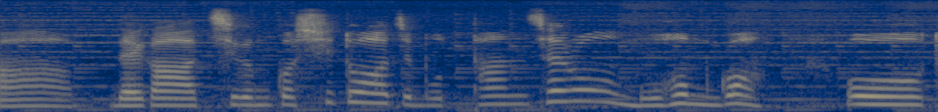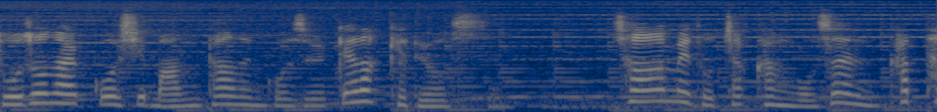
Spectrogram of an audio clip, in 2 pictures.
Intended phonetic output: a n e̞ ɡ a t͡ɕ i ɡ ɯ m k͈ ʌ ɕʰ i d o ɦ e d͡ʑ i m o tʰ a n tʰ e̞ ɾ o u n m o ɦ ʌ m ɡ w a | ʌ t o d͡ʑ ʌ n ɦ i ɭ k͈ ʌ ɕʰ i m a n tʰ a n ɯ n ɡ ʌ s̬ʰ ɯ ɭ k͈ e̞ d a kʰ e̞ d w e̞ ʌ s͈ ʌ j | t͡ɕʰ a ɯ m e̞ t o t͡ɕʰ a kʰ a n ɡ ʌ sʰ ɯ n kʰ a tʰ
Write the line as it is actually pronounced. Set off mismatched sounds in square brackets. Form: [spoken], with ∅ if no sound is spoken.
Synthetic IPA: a n e̞ ɡ a t͡ɕ i ɡ ɯ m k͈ ʌ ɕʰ i d o ɦ [a] d͡ʑ i m o tʰ a n [sʰ] e̞ ɾ o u n m o ɦ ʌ m ɡ w a | ʌ t o d͡ʑ ʌ n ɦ [a] ɭ k͈ ʌ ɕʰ i m a n tʰ a n ɯ n ɡ ʌ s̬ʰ ɯ ɭ k͈ e̞ d a kʰ e̞ d w e̞ ʌ s͈ ʌ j | t͡ɕʰ a ɯ m e̞ t o t͡ɕʰ a kʰ a n ɡ ʌ sʰ ɯ n kʰ a tʰ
